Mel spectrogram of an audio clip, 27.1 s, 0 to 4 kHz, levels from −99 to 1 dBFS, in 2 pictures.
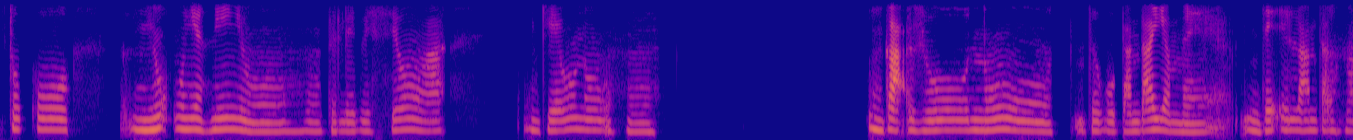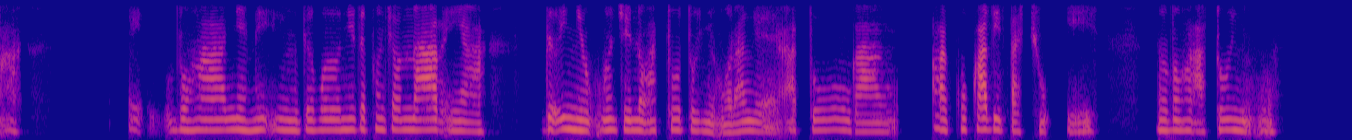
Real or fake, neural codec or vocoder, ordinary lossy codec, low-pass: fake; codec, 32 kHz, 1.9 kbps, SNAC; Opus, 64 kbps; 3.6 kHz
